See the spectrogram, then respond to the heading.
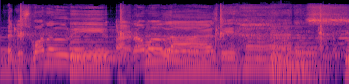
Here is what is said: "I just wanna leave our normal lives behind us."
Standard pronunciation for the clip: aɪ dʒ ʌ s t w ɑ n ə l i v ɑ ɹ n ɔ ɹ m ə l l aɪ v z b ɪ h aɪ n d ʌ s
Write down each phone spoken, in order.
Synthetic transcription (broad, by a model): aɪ dʒ ʌ s t w ɑ n ə l i v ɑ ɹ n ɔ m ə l l aɪ v z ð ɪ h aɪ d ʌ s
